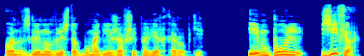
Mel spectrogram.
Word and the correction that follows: Импульсифер: «Импульсифер», — поправил его Ньют. Ударение на последний слог.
